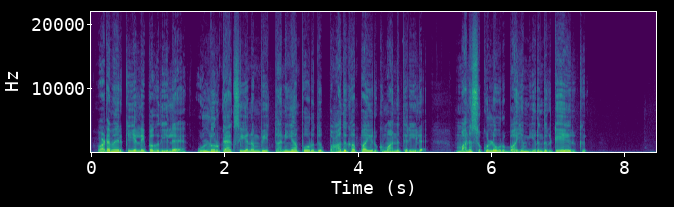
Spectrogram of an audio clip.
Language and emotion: Tamil, fearful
